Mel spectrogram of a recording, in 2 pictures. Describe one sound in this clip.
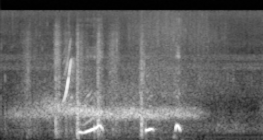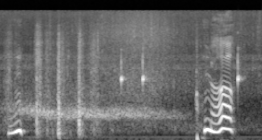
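A small chick chirps in short, high peeps.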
